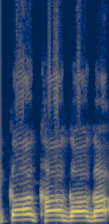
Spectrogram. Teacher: क वर्ग यानी क, ख, ग, घ अंग का उच्चारण स्थान कंठ होता है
